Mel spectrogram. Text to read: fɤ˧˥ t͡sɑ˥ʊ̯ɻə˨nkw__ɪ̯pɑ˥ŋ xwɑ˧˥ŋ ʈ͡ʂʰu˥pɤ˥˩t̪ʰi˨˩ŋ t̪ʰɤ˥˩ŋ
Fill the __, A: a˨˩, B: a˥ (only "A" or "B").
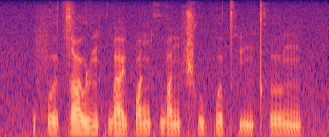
A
